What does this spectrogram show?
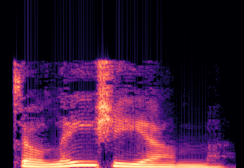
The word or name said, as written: solatium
